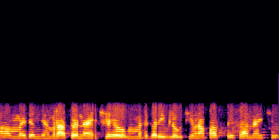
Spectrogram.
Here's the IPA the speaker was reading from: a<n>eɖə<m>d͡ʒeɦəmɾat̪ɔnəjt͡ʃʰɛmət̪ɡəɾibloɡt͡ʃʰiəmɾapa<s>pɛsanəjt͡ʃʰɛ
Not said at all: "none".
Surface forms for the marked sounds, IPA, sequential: m, m, s

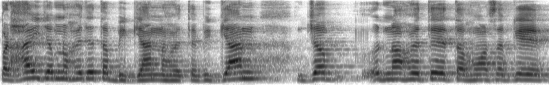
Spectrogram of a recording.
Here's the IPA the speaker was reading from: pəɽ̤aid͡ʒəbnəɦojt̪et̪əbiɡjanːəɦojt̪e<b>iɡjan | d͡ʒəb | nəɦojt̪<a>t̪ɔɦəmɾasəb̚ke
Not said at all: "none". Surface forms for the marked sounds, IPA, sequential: b, e

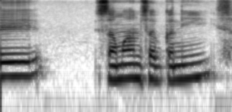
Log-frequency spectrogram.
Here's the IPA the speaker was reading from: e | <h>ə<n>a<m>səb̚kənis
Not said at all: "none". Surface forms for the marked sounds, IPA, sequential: s, m, n

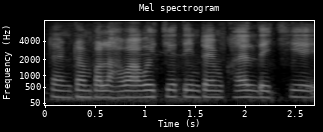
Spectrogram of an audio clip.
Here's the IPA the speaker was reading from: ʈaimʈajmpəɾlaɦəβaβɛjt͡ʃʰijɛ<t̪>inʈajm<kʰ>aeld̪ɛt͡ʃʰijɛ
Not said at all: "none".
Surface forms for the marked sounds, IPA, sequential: t̪, kʰ

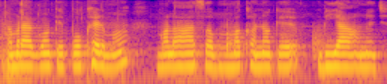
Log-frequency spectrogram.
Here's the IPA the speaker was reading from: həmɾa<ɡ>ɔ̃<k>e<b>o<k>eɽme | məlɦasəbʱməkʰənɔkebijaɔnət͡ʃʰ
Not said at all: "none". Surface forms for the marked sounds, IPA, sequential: ɡ, k, p, kʰ

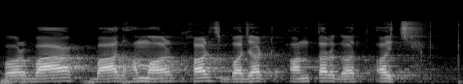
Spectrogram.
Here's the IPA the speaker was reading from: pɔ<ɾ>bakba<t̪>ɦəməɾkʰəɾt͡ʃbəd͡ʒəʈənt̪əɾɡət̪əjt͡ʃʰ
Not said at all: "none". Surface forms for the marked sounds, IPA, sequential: ɾ, d̪

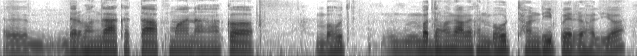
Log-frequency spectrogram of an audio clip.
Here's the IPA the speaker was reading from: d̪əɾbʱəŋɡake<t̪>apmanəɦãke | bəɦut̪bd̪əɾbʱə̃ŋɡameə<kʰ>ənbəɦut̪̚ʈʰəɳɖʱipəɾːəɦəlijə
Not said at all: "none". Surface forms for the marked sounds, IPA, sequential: t̪, kʰ

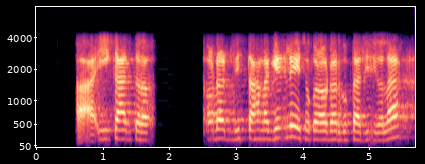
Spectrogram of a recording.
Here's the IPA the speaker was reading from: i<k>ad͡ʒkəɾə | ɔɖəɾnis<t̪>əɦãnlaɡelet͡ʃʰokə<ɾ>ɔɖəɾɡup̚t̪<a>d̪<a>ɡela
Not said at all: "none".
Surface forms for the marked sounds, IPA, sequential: k, t̪, ɾ, a, i

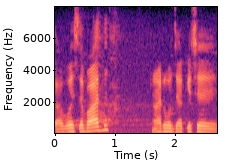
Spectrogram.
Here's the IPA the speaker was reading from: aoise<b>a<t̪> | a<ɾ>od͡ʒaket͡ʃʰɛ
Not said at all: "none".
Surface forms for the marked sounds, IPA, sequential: b, d̪, ɾ

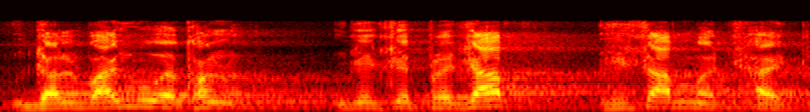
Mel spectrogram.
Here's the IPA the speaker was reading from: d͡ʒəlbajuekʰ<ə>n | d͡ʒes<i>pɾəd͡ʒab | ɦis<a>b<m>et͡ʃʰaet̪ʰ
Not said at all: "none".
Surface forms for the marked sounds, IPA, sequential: ə, e, a, m

